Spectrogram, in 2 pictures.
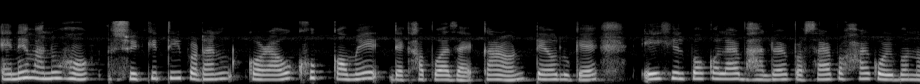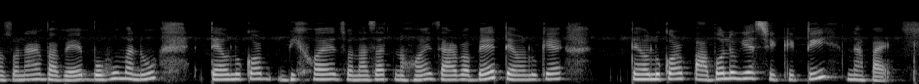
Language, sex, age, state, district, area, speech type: Assamese, female, 18-30, Assam, Jorhat, urban, spontaneous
